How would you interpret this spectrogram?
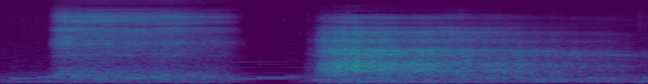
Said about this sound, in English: Breathing in through your nose and breathing fire out your mouth. Again, deep breath in and out. Last one, fill up your belly.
